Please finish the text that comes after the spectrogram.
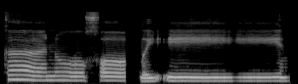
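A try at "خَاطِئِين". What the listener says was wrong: Bukan so ini, huruf kho.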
